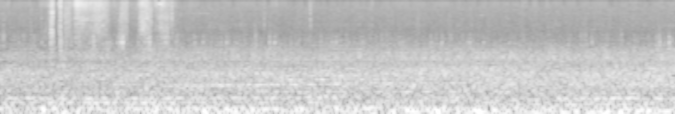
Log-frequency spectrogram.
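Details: Worn hub bearing heard from a tyre while driving at constant speed, recorded from the passenger side: a deep steady rumble rolling under road noise, heard as gogogo, rururu, won-won, gorogoro.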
